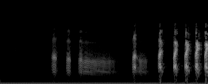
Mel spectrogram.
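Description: A willow ptarmigan calls alone with a string of harsh, nasal clucks, starting with a few spaced notes and a drawn-out rattle, then a rapid, accelerating series of loud barking calls.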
